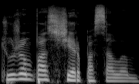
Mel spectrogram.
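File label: "чужӧмпас серпасалӧм" Komi, female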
